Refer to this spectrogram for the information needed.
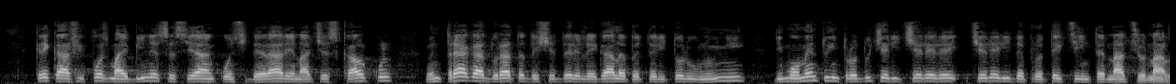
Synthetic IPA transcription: kɾe̞d̪̚kəarfifo̞st̪majbine̞səse̞jaɨŋko̞nsid̪e̞ɾaɾe̞ɨnat͡ʃe̞st̪̚kalkul | ɨnt̪ɾeaɡad̪uɾat̪əd̪e̞ʃe̞d̪e̞ɾe̞le̞ɡaləpe̞t̪e̞ɾit̪o̞ɾjuluniunij | d̪inmo̞me̞nt̪ulint̪ɾo̞d̪ut͡ʃe̞ɾit͡ʃe̞ɾe̞ɾid̪e̞pɾo̞t̪e̞k̚t̪sije̞int̪e̞rnat̪sio̞na̰lə̰

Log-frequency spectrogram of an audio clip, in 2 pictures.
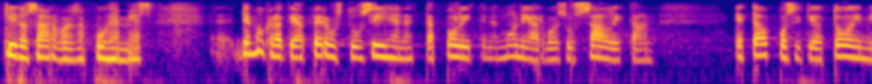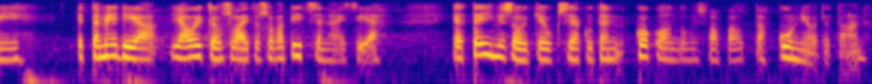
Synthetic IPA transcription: kiːt̪osɑrʋoisɑpuhemːies | de̞mokrɑt̪iɑpe̞rust̪uːsiːhenet̪ːæpo̞liːt̪ːinemmoniɑrʋo̞isuːssɑlːit̪ɑːn | et̪ːæo̞pːosit̪iot̪o̞imiːet̪ːæme̞diɑjɑoike̞uslɑit̪oso̞ʋɑt̪it̪senæisiæ̰ | jɑet̪ːæihmiso̞ike̞uksiɑkut̪eŋkoko̞ːnt̪umisʋɑpɑut̪ːɑkunːio̰t̪e̥t̪ɑ̰ːn

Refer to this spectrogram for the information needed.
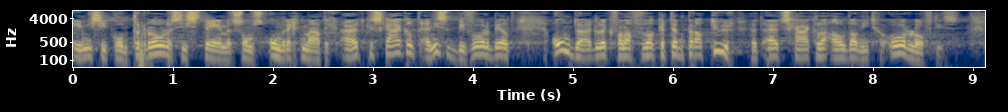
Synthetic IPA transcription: emisikɔntroːləsisteːməsɔmsɔnrɛxtmaːtəxœɥtxəsxaːkəlˠtɛnɪsəd̚bɛvoːrbeːlˠtɔndœɥdələkfɑnɑfʋɛlˠkətɛmpəɾatyːrɦətœɥtsxaːkələnʔɑlˠdɑnːitxəʔoːrloːftɪs

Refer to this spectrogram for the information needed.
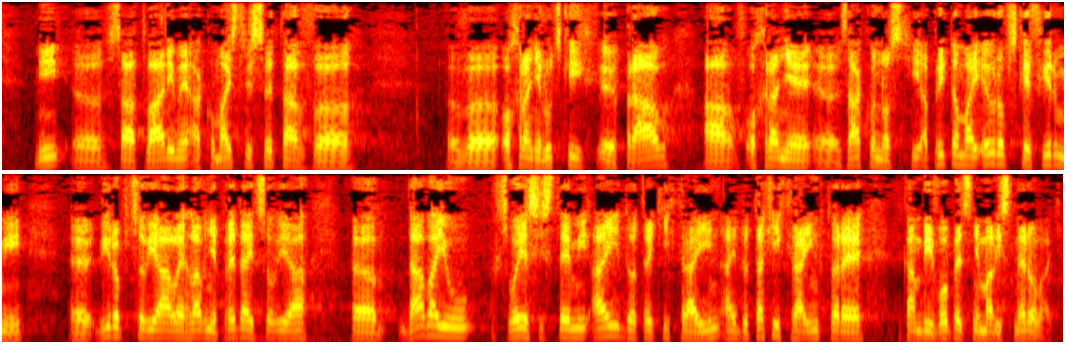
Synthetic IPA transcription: misat̪ʋaːɾimɛʔakɔmajst̪ɾisʋɛt̪av | vʔɔxɾaɲɛlut͡skiːxpɾaːʊʔavɔxɾaɲɛzaːkɔnːɔscia̰pɾit̪ɔmajʔɛʊɾɔːpskɛːfiɾmi | ʋiːɾɔpt͡sɔʋɪaalɛɦlaʊɲɛpɾɛd̪ajt͡sɔʋɪa | d̪aːʋajuːsʋɔjɛsist̪ɛːmiʔajd̪ɔt̪ɾɛciːxkɾajiːnʔa̰jd̪ɔt̪akiːxkɾajiːnkt̪ɔɾɛː | kambiʋʊɔbɛd͡zɲɛmalismɛɾɔʋa̰c

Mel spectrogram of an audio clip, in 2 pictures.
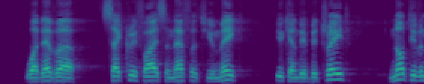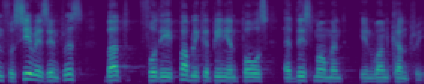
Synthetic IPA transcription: wɔɾɛvə˞ | sækɹɨfaɪsɨ̃nɛfə˞tjɨmeɪk | jɨkɨ̃nbibɨtʰɹ̥eɪd | nəɾivɨ̃nfə˞sɪɹiɨsɪ̃ntɹ̥ɨst | b̥ʌt | fə˞ðɨpʌblɨkɨpɪ̃njɨ̃npʰɔz | ɨt̪̚ðɪsmõʊ̃mɨ̃nt | ɪ̃nwʌ̃nkʰʌ̃ntɹ̥ḭ

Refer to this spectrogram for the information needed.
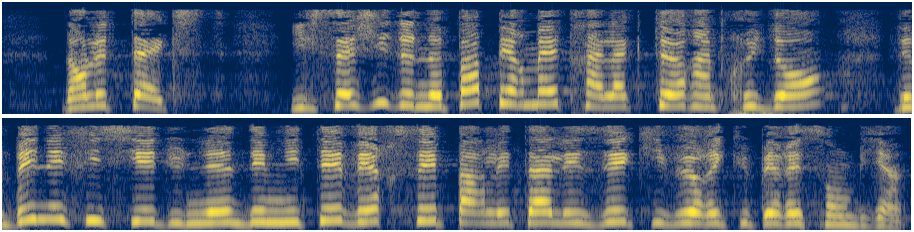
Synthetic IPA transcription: d̪ɑ̃lət̪ɛkst̪ | ilsaʒid̪ənəpapɛʁmɛt̪χalakt̪œʁɛ̃pχyd̪ɑ̃d̪əbenefisjed̪ynɛ̃d̪ɛmnit̪evɛʁsepaʁlet̪alezekʲivøʁekʲypeʁesɔ̃bjɛ̃

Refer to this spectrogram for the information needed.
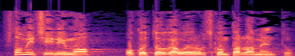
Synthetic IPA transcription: ʃt̪omiːt͡ʃinimo | okot̪o̞ɡaue̞vɾopskompaɾlˠame̞nt̪u

